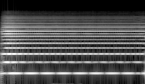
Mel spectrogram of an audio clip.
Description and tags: real acc sound
accordeon, keys, romantic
